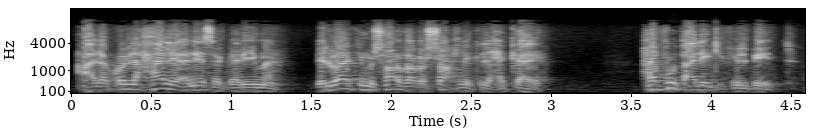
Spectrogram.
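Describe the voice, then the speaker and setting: A calm polite gentleman on the phone. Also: medium pitch, racing. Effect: phone call. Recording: noisy old film soundtrack.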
